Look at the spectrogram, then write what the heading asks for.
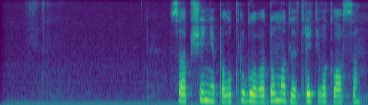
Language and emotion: Russian, neutral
